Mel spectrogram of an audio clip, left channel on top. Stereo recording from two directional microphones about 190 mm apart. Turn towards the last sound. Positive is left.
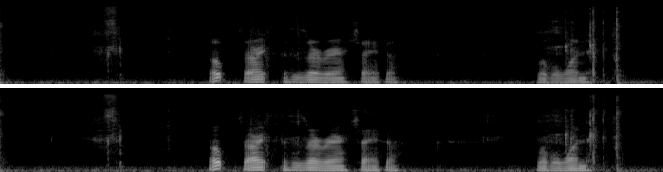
turn(degrees=0)  # may be behind; listen again after turning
